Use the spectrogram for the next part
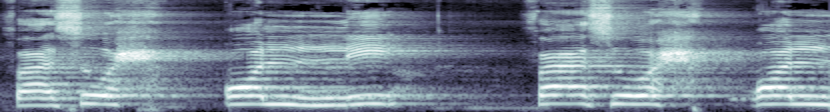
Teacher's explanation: فسحقا قوف دو نقطوں والا ہے، قوف کو موٹا پڑھیں گے۔ سب سے پہلے حا کی آواز نکالیے حلق سے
